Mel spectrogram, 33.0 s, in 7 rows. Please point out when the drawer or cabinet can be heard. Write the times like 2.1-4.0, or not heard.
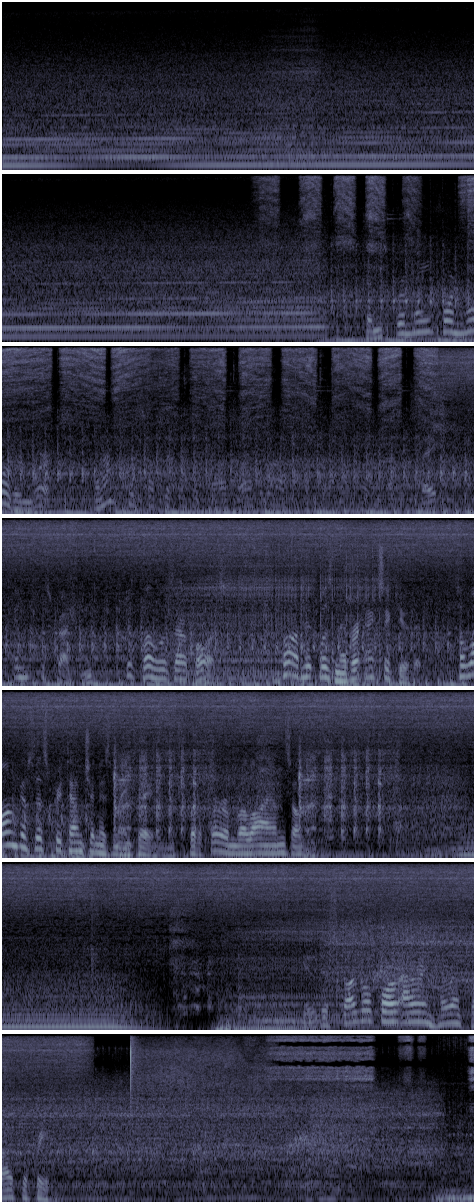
2.5-3.3, 15.8-18.1, 25.8-28.0.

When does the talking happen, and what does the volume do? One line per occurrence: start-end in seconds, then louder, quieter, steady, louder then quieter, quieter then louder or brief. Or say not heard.
8.3-21.9 quieter then louder
26.6-28.9 brief.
